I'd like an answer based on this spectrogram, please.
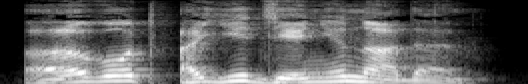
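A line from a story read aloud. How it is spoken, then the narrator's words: Stern. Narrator (Russian): строго сказал Кирилыч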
